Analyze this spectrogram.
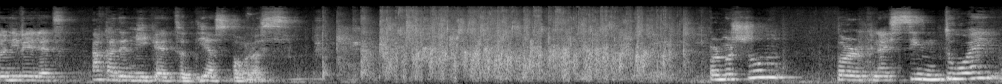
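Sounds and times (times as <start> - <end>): audience applauding: 3.2 - 7.1.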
